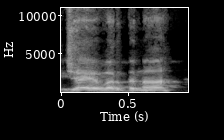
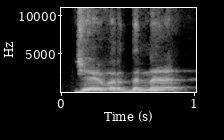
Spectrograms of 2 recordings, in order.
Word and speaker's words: Jayawardena: Actually, in their country, they don't call them Jayawardena, Sangakkara. They call them Jayawardena, Sangakkara. This is how they are called. So the A at the end of a word doesn't need to take the R sound as we usually have in the Indian languages.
